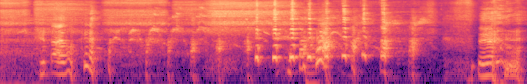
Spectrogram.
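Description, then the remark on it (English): A voice imitates heavy breathing after a theatrical line, with a run of rapid, exaggerated breathy huffs and gasps mixed with bursts of laughter. “You have to breathe heavy after.”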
